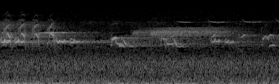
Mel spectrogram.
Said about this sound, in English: to hear the dawn chorus of birdsong. Do you hear that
